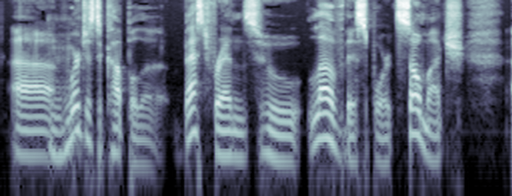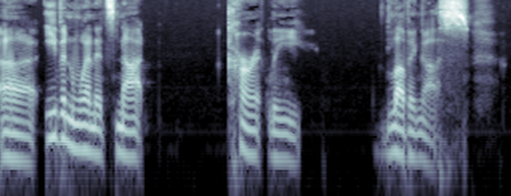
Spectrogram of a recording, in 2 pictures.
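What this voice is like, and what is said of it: Announcer-style podcast radio voice. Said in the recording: “Immediately jump into podcast radio voice.”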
